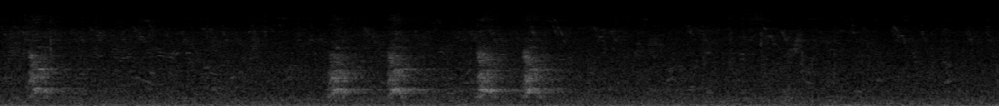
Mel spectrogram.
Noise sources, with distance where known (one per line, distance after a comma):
dog barking or whining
